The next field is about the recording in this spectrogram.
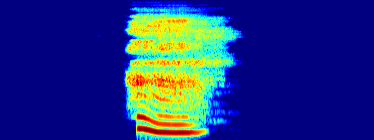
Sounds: Sigh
